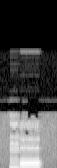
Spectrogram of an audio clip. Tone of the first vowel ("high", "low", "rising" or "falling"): high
